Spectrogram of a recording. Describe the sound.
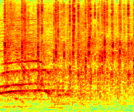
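A brief voice gives way to applause and cheering from a live audience welcoming a guest. The clapping is loud and dense, with bright, crackling claps that continue to the end.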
